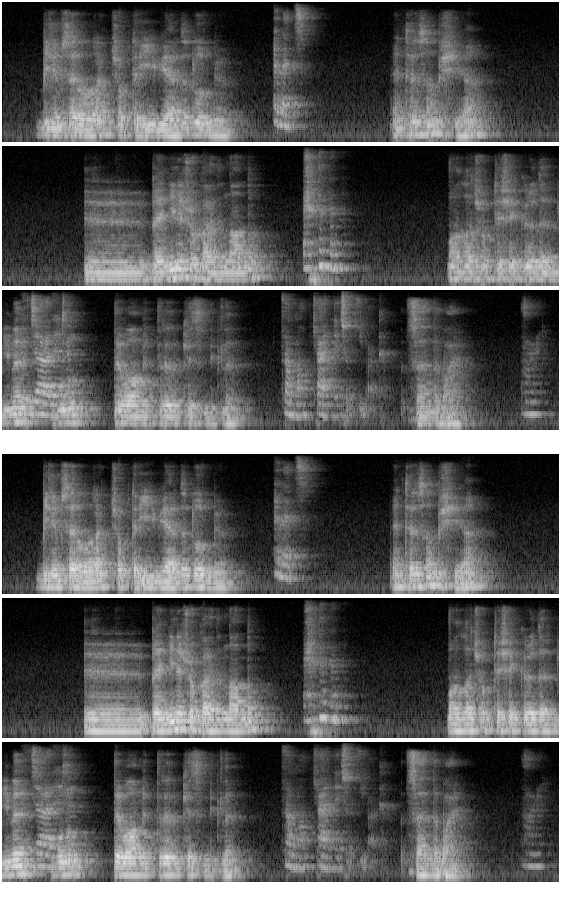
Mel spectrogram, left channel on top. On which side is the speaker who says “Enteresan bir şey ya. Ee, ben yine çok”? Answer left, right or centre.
Right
